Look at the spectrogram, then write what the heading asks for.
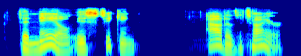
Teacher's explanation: Sticking out of sounds like sticking outa.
